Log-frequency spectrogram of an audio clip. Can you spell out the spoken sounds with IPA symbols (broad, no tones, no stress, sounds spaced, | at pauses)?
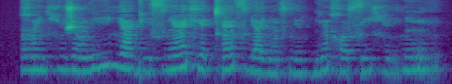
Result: ʁ ĩ ʎ ç y ʒ ɔ̃ ɣ i ʎ a ɡ i s ʎ æ̃ xʲ a cʰ æ̃ s ʎ a ʎ ɔ̃ s lʲ o ʎ ɡ ĩ χ o s i ç y r ʎ ĩ r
